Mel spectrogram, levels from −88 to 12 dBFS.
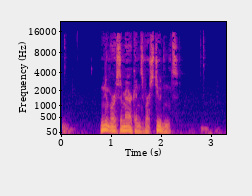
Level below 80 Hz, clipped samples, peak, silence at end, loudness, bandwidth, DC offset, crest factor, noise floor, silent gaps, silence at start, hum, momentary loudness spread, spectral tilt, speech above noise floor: -34 dBFS; under 0.1%; -4 dBFS; 0.3 s; -20 LUFS; 16.5 kHz; under 0.1%; 18 dB; -61 dBFS; none; 0.05 s; none; 10 LU; -4.5 dB/octave; 42 dB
